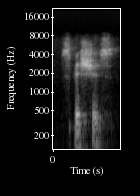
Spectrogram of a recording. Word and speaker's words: species: actually this is species the c here it should be the the sound not the not the not the not the s sound oh yeah okay so is uh it should be species species okay microbiome diversity is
